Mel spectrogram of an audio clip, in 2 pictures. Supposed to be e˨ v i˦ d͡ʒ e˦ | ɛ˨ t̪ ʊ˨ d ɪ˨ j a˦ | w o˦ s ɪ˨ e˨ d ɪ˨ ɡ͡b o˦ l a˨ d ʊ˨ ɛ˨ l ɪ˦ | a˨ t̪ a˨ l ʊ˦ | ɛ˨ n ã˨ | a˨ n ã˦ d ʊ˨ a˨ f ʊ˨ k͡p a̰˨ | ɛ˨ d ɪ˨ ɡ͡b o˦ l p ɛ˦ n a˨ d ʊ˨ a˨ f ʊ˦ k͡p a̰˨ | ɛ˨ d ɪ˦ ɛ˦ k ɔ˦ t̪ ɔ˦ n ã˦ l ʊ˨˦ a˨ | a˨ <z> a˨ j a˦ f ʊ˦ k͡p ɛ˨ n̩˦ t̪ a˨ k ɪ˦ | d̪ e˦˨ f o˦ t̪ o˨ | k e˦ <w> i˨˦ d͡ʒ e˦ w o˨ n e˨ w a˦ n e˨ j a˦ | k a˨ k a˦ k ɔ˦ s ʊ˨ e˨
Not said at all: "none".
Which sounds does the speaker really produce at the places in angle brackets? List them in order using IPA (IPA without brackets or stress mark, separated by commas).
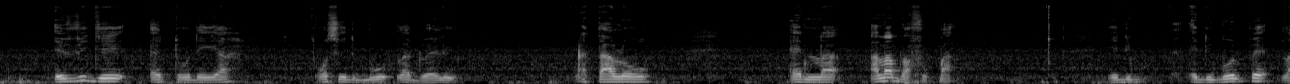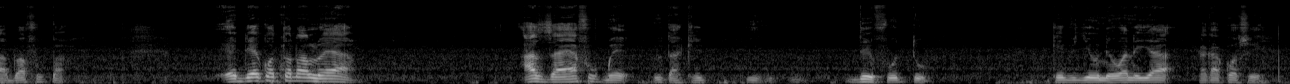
z, v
